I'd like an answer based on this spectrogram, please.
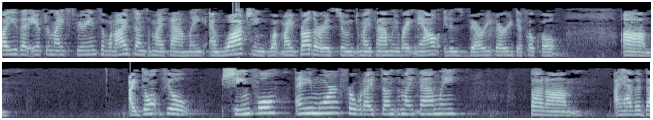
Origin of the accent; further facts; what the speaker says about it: Bristol, Pennsylvania, United States; So I grew up in Bristol, Pennsylvania, which is a very, very small community. My grandparents lived three streets away from us.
